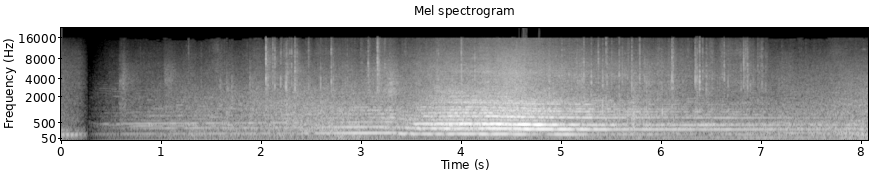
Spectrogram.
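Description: Paper crinkles and rustles as it is folded.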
